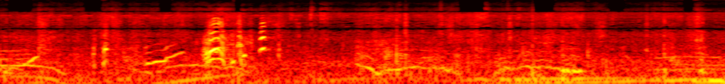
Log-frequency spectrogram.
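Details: Hyena clan facing a lioness, filmed in Masai Mara; several rising and falling whooping calls overlap, with sharp higher squeals near the third second, over a low steady engine hum.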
